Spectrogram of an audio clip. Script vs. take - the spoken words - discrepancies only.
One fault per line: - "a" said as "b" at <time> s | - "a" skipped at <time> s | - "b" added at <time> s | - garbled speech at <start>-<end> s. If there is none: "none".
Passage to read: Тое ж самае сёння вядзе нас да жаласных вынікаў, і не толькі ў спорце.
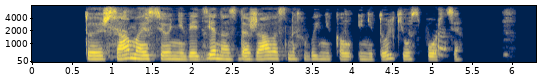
none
